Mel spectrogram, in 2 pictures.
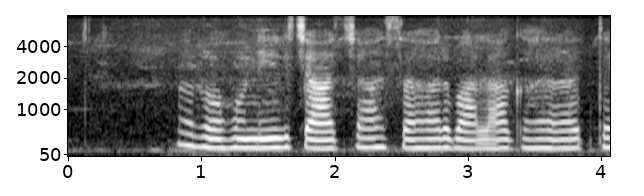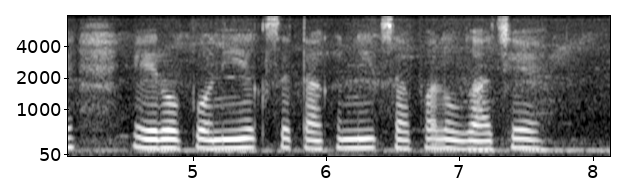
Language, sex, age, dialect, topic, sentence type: Magahi, female, 18-24, Northeastern/Surjapuri, agriculture, statement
